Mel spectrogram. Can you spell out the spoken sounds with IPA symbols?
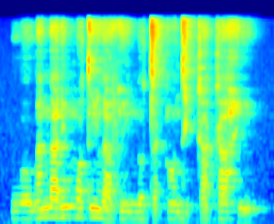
w o˨ w ã˨˦ n a˧ ɾ i˦ m ɔ˧ t ĩ˧ l a˨ f ĩ˨ n o˨ d a˨ k ɔ̃˧ d i˨ k a˨ k a˧ h ĩ˨

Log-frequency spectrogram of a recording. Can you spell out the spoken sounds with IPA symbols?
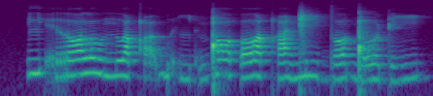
lʲ ɛ̰˧˩ r ɔ˨˦ lˠ u˧˩ n̪ o˧˩ qʼ o̰˥ b ə̰˩˧˩ ʎ ə̰˧˩ ŋ͡ǃ ɔ˥ ʔ ɔ˩˧˩ qʰ ə˩˧˩ ŋ͡ǁ i˧˩ d̪ ɔ˨˦ ŋ͡ǃ o˩˧˩ ʈ i˨˦

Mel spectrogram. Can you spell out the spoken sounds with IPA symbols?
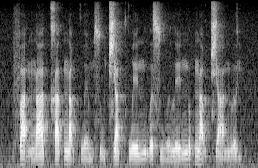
f a̰ː˧˨ n ŋ aː˦˥ t̚ x a˦˥ t̚ ŋ a̰˧˨ w k w ɛ̤˨˩ m s ṵ˧˥ t͡ɕ a˦˥ t̚ k w e˧ n ṵ˧˥ ə̯ s ṳ˨˩ ə̯ l e˧ ŋ ə˦˥ p̚ ŋ a̰˧˨ w t͡ɕ aː˧˩ n l ə̰˧˨ j ʔ

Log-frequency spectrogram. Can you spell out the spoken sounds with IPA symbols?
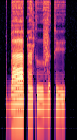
b aː p ã k uː v ɵ k ʉ

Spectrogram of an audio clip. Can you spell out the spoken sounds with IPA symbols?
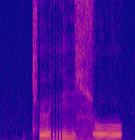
cʰ ø˨ r i˦˨ ɮ o˨

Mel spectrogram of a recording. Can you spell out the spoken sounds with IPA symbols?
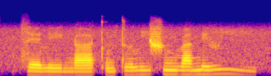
t͡s ɛ˨ l eː˨ ŋ aː˨ kʼ ũ˨ t ʊ˦ l i˦ ʃ ũ˦ β a˦ n e˦ v iː˦˨

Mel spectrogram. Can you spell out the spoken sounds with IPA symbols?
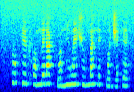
o˦ k ɛ̃˦ f ɔ˧ m ɛ˦ ɾ a˦˨ ɡ͡b ɔ˨ n ĩ˧ w ɛ̃˦ ʃ u˧ m a˦ n ɛ˧ ɡ͡b ɔ˨ d͡ʒ a˨˦ k ɛ˧

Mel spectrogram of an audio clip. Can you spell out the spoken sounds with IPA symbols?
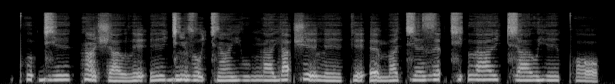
pʰ ʊ˦ ʔ d͡ʑ e˦ ɪ̯ k ã˦˨ ʃ a˨ ʊ̯ l ḛ˦˨ ʔ e˦ ɪ̯ d͡ʑ ĩ˦˨ z o̰˦˨ ʊ̯ t͡ɕ ã˦ j u˦ ŋ ä˦ j ä˦ ʔ ʃ ḛ˦˨ ɪ̯ l e˨ ɪ̯ k ḛ˦˨ ʔ ɛ̰˦˨ m ä˦ t͡ɕ ɛ˦ z ɛ˦ ʔ t͡ɕ ɪ˦ ʔ l a˦ ɪ̯ t͡ɕ a˦ ʊ̯ j e˦ pʰ ɔ̰˦˨

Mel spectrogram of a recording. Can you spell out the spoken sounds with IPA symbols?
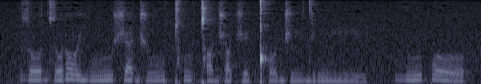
z oː d͡z o ɾ oː j uː ʃ æ d͡ʒ uː ǀʰ uː ǀ ɒ d͡ʒ ɒ t͡ʃ e ǃʰ o d͡ʒ iː d i ŋ͡m iː | v uː p oː

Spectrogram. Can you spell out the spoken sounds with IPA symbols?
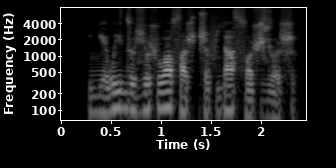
ʎ e˨ w i˦ d ɵ˦˨ ʑ o˦ ʂ w ɵ˦ sˤ ɨ˨ ʂ ʈ͡ʂ ə˨ f ʎ i˦ sˤ o˨ ʂ ʑ ɤ˨ ʂ

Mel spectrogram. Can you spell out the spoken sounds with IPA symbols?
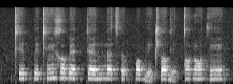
kʰ e pː e kʰ ẽ x ʌ ɓ ɛ kː ɛ nː ɜ t͡sʼ ə pː ɔ b ḛ t͡ʃʼ ʌ ɡ ḛ tː ɔ̃ ɗ ɔ̃ tʼ ẽ

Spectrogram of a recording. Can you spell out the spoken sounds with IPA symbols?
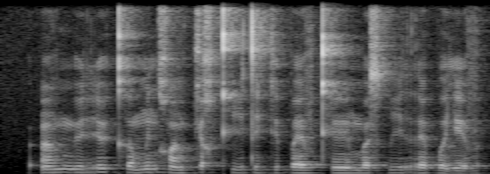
ʔ œ̃ v m y r yː kʰ ə m ĩ n χ œ̃ v kʲ e χ kʰ i t i kʲ ə p ɛ v kʰ ẽː m œ s p iː r ɛ p ə lʲ ɛ v

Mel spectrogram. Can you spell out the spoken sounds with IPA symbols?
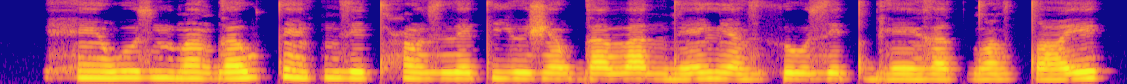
h ẽ w u z m b ã ɡ ɐ w t ẽ t n z i t ħ õ z ð e t j ɨ ʒ ɐ̃ w ɡ a β a n d ẽ lʲ ã z θ u z i t ɡʱ ẽ ɣ a t dˤ õ z tˤ e

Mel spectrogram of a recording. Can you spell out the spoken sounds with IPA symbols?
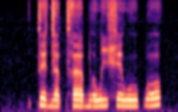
t̪ ɪ d ɜ t̪ʰ ɜ b ɤ w i x e w u ɓ o

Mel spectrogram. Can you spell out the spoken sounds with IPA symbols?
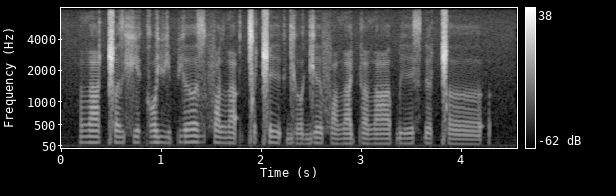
ðˤ ɛ ǁ ʌ z xʲ æ ɡ ɔ vʲ æ pʲ ʌː z f ɔ l ðˤ ɪː ʔ ǀ ɛ ǁ ɪː ʔ ɡʲ ɔː ɡʲ ɜ f ɔ ðˤ ɪ pʲ u ðˤ ʌː ɓ ɪː s ɗ ɜ ǁ ʌː ʔ

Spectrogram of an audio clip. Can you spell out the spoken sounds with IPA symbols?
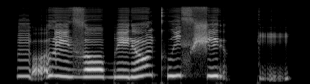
ŋ ɔ̰ l ẽ z ɔ b e ɾʲ ɔ̃ kʷʰ i s ʃ ɪ ɾʲ o̰ kː ḭ

